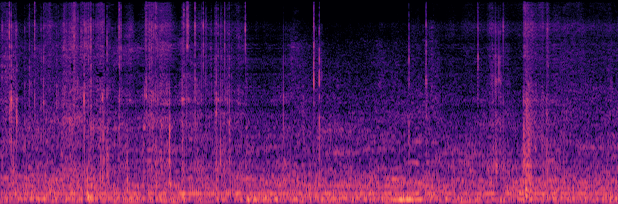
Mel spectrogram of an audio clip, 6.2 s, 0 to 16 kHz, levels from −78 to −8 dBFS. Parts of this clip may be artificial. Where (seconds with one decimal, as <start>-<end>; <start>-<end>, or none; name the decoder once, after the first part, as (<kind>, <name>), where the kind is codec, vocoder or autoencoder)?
1.2-2.9 (codec, SNAC); 4.4-5.6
